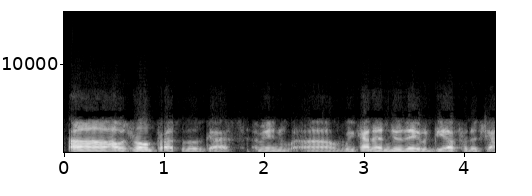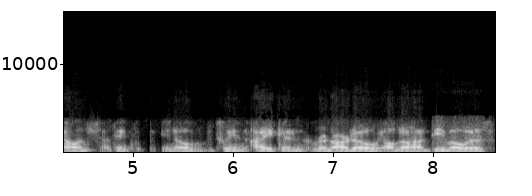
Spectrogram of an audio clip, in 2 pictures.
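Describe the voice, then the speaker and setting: A head coach with a very deep male voice answers press questions on a conference call over the phone. He talks briskly with few pauses, sounding relaxed and dropping plenty of "um" and "I mean."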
